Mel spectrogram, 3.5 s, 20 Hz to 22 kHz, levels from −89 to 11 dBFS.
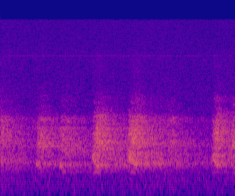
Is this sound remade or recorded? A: recorded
